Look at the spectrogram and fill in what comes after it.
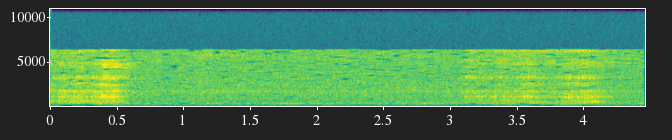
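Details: Two rough, rattling snores over low steady breathing in a quiet room; a person snoring very loudly.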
